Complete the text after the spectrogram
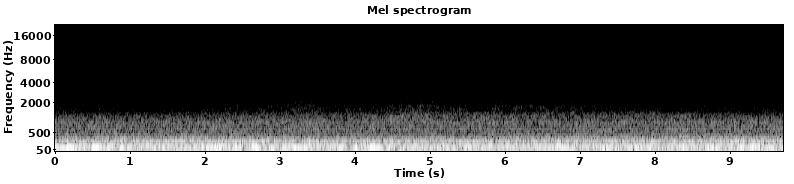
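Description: A car engine hums steadily from inside while driving.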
